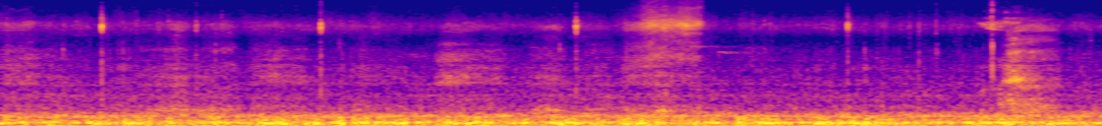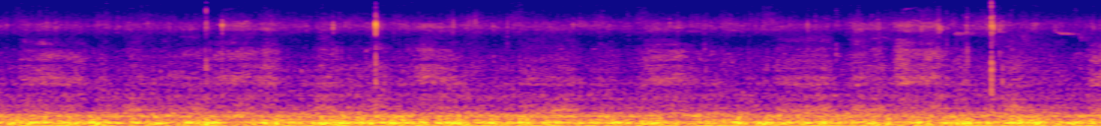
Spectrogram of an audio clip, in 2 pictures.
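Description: Bicycle tyres hum on tarmac.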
